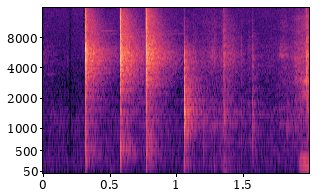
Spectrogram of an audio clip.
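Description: Metal deep-dish pizza pan being handled on a wooden cutting board: about five sharp clicks and knocks in quick succession in the first second and a half.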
